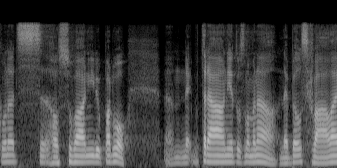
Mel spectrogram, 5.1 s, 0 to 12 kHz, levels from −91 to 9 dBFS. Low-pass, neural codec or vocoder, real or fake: 7.2 kHz; codec, 16 kHz, 0.5 kbps, X-Codec, HuBERT features, trained on LibriSpeech; fake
